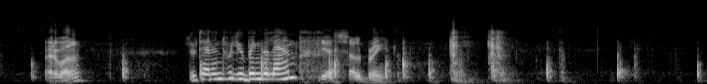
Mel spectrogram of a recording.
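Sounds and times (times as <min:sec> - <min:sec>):
speech: 0:00.5 - 0:01.0, 0:01.9 - 0:04.0
heavy wooden cellar door creaking and clunking as it swings: 0:03.8 - 0:05.7
heavy wooden cellar door opened with knocking thuds: 0:03.9 - 0:05.6.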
